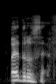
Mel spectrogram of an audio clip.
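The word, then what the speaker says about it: Petrušev: Flip Petrusev.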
